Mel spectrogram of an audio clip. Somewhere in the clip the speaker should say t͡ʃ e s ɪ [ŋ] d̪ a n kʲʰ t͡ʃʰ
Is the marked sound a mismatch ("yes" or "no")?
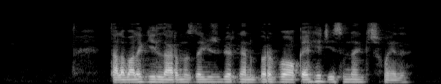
yes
